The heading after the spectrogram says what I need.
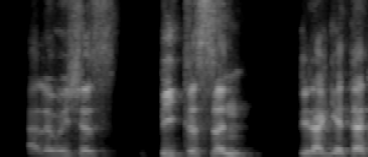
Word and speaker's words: Aloysius: Greenpoint Saint John's and there I was told the proper pronunciation which is Aloysius and not Aloysius or a Lucius Okay cool so so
